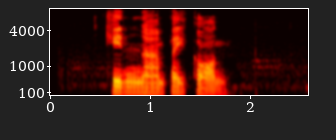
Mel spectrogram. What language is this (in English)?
Thai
